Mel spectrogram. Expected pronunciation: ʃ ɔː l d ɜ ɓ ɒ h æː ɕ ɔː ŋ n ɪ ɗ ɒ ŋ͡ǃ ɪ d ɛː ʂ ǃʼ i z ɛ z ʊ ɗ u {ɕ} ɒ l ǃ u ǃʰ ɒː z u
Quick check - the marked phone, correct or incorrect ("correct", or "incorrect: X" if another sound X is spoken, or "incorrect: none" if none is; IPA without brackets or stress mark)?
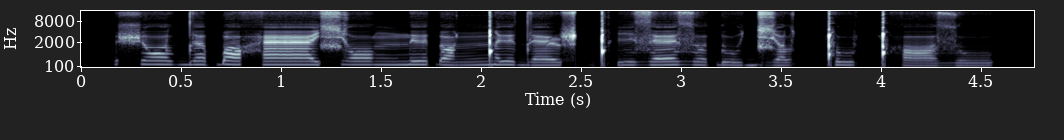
incorrect: d͡ʑ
